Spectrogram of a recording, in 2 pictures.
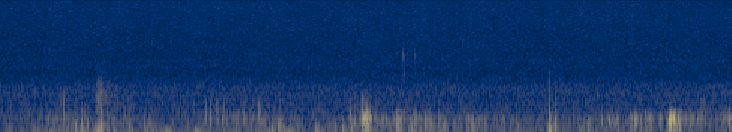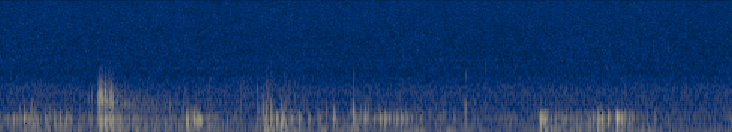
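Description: Loud, frequent gurgling and rumbling bowel sounds with bubbling pops and squeaky runs throughout, typical of active stomach growling (borborygmi).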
